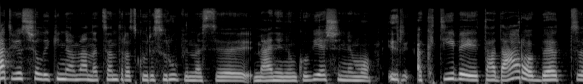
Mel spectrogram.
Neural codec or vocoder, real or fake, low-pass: none; real; 14.4 kHz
